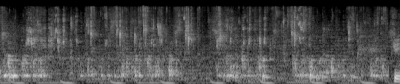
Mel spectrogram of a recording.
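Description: Tap water running into an enamel sink while a toothbrush scrubs a small acrylic aquarium skimmer part under the stream, giving scratchy brushing and light plastic clicks over the flow, which dips briefly about halfway.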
